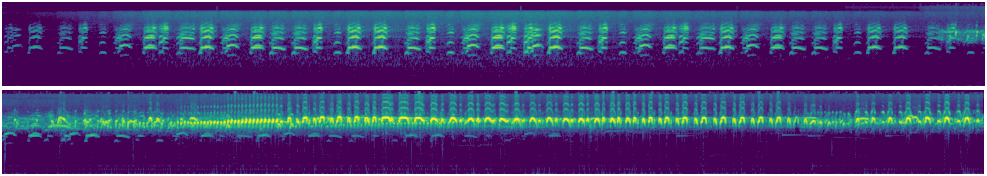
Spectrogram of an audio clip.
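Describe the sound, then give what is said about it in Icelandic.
Whooper swans give a steady series of bugling honks in spring, then oystercatchers take over with loud, shrill, rapid piping that runs continuously to the end. No voices are heard. “vorbúðarnir, áltinn og tjaldurinn byrjaðar að láta heyra í sér og minn okkur á að framundan eru bjartari tímar.”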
